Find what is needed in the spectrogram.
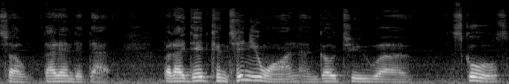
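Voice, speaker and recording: A man in an American accent speaks at a medium pitch with ordinary pitch variation. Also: big swings in loudness. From New Jersey (Jersey City, Hackensack). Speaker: lay minister and cigar show host. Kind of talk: casual storytelling monologue. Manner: halting, many fillers.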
